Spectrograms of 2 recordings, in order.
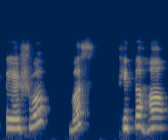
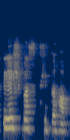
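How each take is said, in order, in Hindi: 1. 'v' ध्वनि लगातार दो बार बोली जाती है। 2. 'v' ध्वनि केवल एक बार बोली जाती है। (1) "दो व हो गए रिपीट" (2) "यहाँ से गलती से एक व बोला जाता है"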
